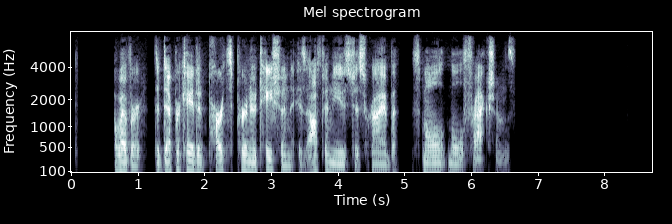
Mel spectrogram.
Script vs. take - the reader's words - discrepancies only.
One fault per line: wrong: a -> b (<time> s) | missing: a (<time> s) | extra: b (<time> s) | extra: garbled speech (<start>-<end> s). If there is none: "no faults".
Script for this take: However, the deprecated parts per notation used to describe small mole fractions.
extra: is often (3.4 s)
